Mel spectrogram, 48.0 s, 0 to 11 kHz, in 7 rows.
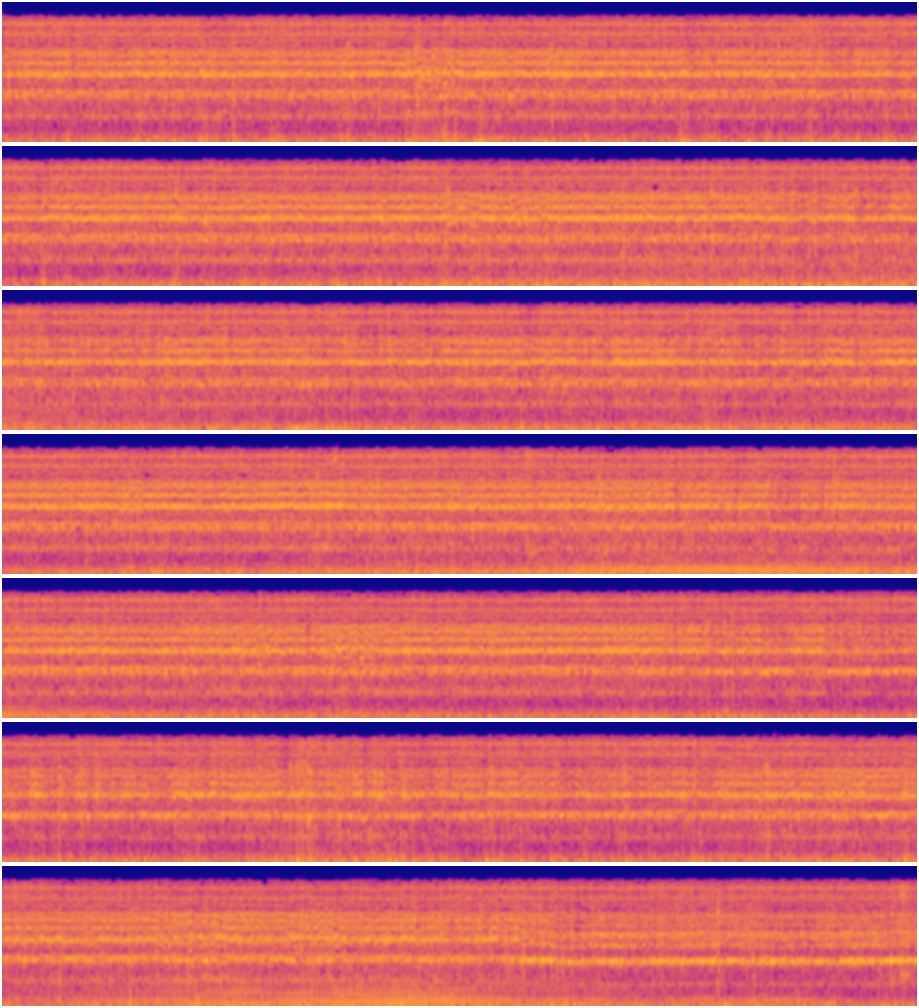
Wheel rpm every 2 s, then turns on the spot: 160, 160, 160, 160, 160, 160, 160, 160, 160, 160, 160, 160, 160, 160, 160, 160, 160, 160, 150, 160, 160, 150, 150, 140.
none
